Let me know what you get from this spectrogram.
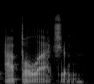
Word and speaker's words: Appalachian: And you can't go long A in Appalachia. You have to say Appalachian, which I think is a specific Appalachian thing, because in the lower South, they would lay out that A.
